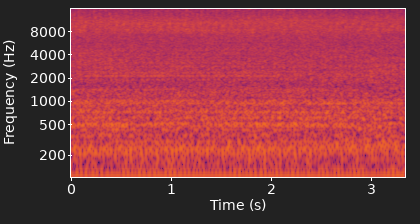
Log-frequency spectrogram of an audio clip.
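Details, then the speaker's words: 2011 BMW E92 M3 with a rebuilt S65 V8 after 1,000 km of running-in: smooth, even idle with a soft steady burble and no ticks, knocks or misses; the engine sounds healthy. "We got it a bit dirty, but the engine sounds wonderful. Smooth as silk. Very clean. Very good."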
